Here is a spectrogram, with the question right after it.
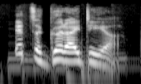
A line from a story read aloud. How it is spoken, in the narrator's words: he said in his usual mentor voice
